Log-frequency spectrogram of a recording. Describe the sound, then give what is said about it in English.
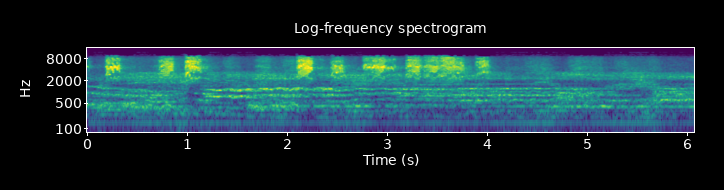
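Many birds in the trees chirp and twitter continuously outdoors at the Vatican, quick high calls overlapping over a steady background of sustained lower tones as a choir of men and boys sings. “The men and boys of the Sistine Choir sang, competing at times with the sounds of birds in the trees.”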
